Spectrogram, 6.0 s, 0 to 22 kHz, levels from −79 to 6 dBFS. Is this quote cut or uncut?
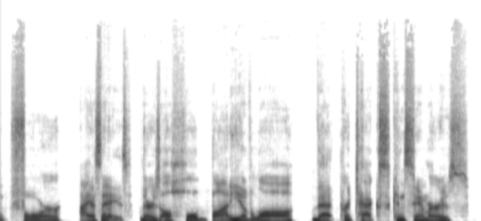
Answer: cut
